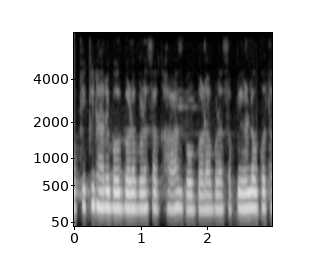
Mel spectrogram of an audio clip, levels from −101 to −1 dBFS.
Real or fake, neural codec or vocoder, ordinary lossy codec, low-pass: real; none; none; 7.2 kHz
